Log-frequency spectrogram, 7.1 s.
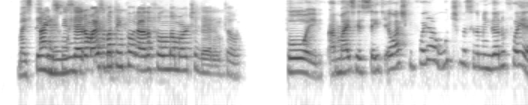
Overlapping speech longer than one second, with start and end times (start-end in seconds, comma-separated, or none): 0.5-1.8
